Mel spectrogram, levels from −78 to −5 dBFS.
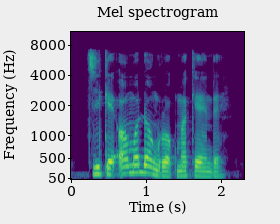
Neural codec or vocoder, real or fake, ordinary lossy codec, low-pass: none; real; none; 7.2 kHz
